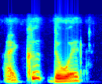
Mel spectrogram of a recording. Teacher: you're going down up. And this is showing contrast, implication. You're doing some kind of maybe sarcasm.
